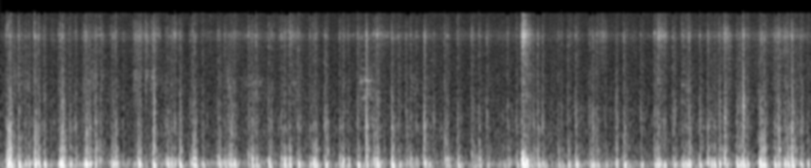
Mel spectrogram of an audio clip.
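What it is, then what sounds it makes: Laptop lid. Both hands tap quickly with fingertips and nails on the closed, silver, hollow lid of an HP laptop. The result is a dense, steady patter of short, dull, low thumps with brief clicky edges, with one louder knock a little past five seconds.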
